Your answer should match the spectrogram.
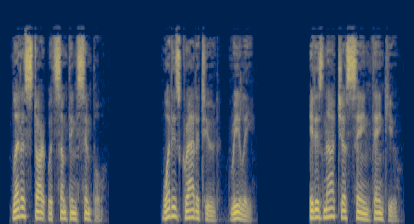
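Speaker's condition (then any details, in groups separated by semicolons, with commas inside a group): No condition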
